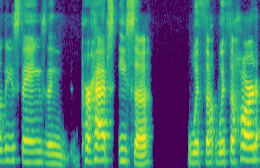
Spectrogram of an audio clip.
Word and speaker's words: Issa: the with the hard eye Issa with the hard eye is is probably where we need to to start and the audience let her know it uh innerwebs let her know it I was there I was in the audience was there Simeon were you in the crowd were you were you also I I I also screamed out Issa it it's Issa like how do you not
